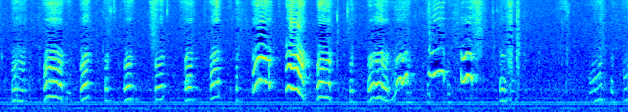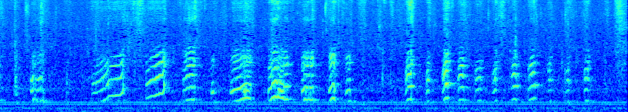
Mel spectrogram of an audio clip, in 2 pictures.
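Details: Young puppies becoming active, playing and mouthing each other, making a steady run of short rising whimpers and yips, roughly two or three per second, over a constant low electrical hum.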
